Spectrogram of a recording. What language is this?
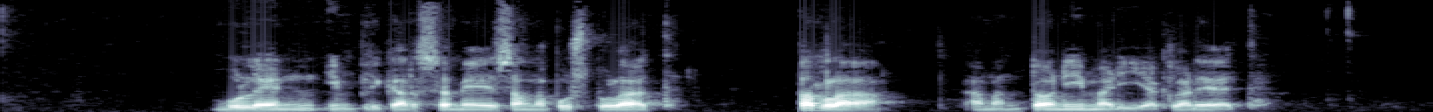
Catalan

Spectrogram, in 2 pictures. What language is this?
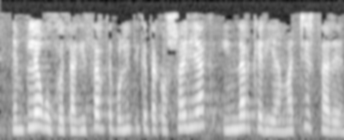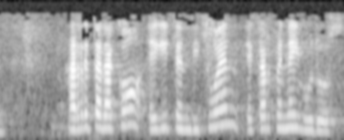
Basque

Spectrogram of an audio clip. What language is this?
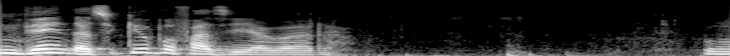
Portuguese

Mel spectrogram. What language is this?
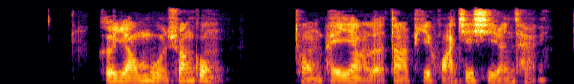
Chinese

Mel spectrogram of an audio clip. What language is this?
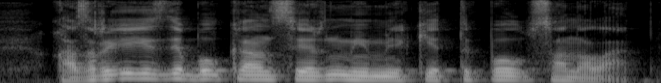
Kazakh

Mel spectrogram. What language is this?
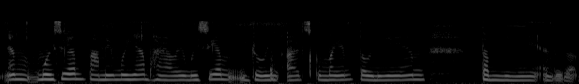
Manipuri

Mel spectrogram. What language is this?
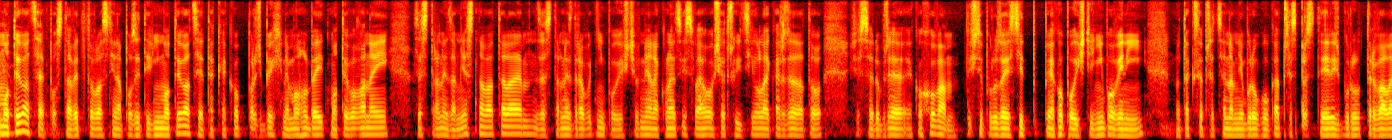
Czech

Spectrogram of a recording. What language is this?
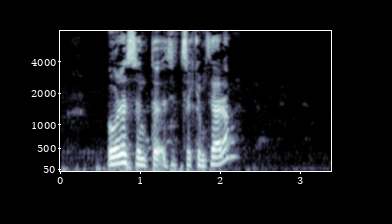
Kabyle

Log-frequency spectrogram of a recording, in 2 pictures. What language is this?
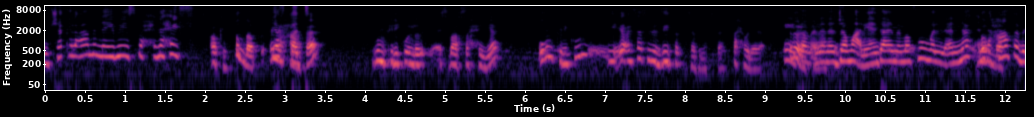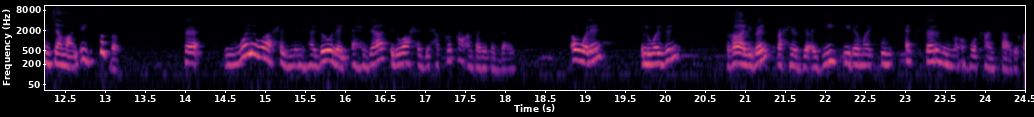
Arabic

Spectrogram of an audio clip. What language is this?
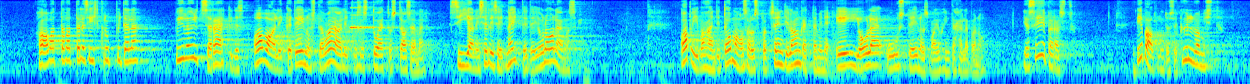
Estonian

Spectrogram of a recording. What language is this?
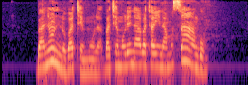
Ganda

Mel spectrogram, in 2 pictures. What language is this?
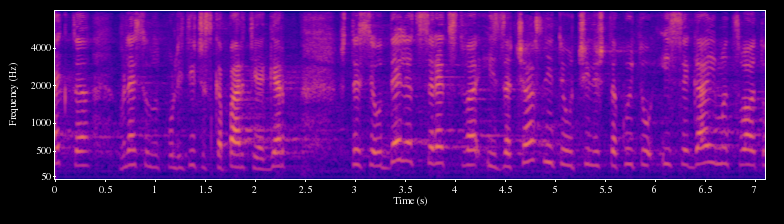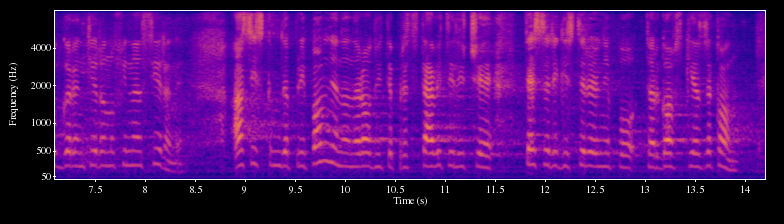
Bulgarian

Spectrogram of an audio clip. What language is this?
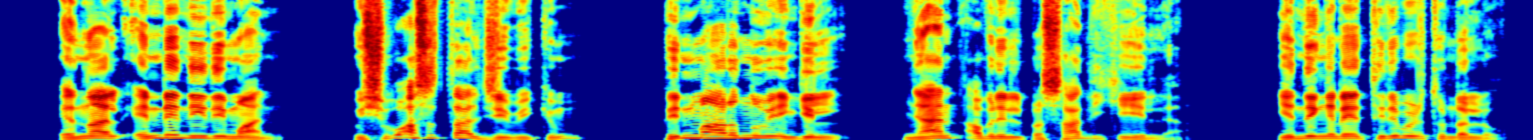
Malayalam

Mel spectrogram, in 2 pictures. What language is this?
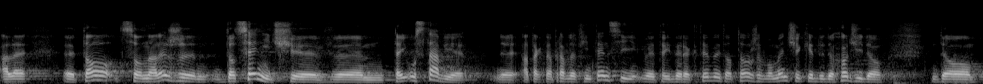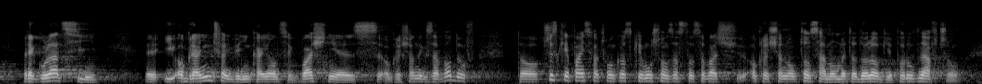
Polish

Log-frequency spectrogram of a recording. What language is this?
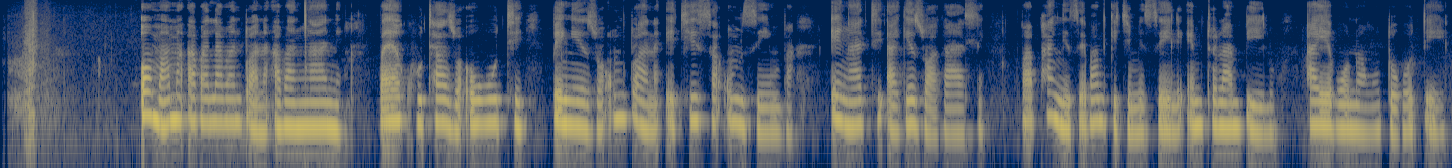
North Ndebele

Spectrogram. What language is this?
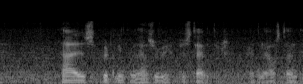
Icelandic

